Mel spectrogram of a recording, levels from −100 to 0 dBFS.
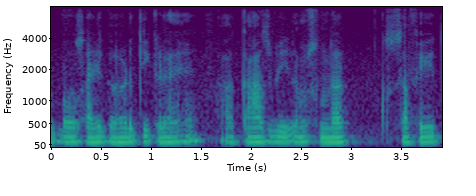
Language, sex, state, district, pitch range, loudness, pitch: Hindi, male, Bihar, Madhepura, 105-110 Hz, -40 LUFS, 110 Hz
